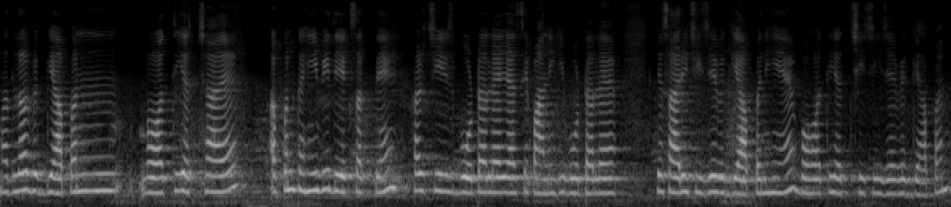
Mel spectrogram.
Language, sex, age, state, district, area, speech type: Hindi, female, 18-30, Madhya Pradesh, Gwalior, rural, spontaneous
